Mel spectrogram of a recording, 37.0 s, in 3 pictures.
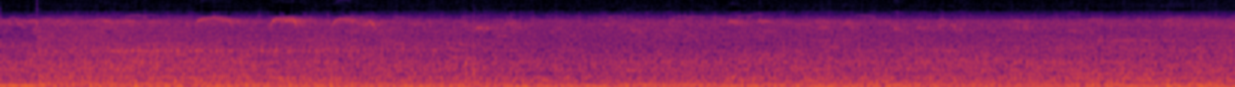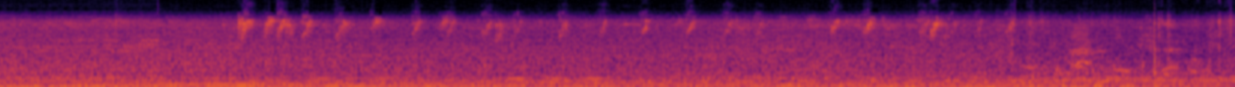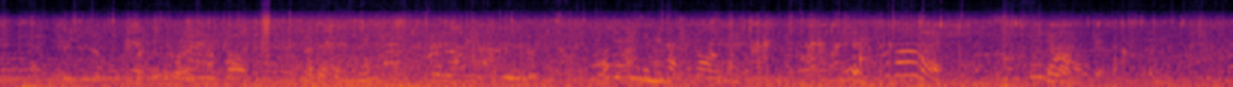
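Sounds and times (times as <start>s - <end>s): small birds chirping: 14.6s - 22.9s.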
